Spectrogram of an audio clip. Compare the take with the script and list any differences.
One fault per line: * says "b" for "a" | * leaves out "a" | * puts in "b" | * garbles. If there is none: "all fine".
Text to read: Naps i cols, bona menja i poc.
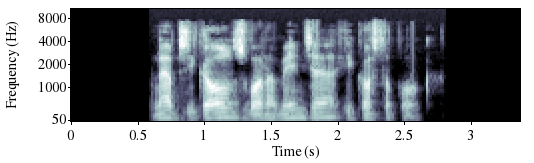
* puts in "costa"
